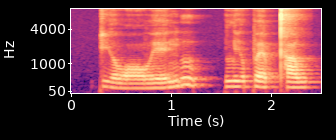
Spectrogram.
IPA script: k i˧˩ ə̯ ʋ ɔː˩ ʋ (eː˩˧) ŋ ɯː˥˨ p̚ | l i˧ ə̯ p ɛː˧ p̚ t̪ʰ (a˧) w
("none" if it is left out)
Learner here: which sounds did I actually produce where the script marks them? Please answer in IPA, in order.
eː˩˧, a˧

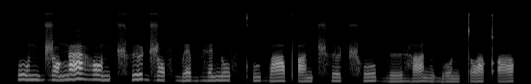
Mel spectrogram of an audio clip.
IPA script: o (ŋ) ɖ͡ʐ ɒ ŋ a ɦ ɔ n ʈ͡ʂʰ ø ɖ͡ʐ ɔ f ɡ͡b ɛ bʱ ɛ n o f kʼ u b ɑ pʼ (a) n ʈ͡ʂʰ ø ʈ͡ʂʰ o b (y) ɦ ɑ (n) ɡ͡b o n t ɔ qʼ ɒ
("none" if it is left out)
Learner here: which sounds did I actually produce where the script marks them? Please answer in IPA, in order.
n, ɑ, ø, n

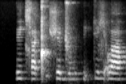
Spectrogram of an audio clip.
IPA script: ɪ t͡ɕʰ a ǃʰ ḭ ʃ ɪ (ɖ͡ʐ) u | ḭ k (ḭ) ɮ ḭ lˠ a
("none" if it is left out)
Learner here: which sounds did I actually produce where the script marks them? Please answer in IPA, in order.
ɖ͡ʐ, i

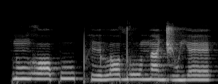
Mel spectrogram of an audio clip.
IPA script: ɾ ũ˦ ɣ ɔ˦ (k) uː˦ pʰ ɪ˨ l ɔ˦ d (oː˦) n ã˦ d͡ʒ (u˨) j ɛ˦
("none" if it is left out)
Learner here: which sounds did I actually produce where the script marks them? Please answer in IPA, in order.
p, oː˦, u˨

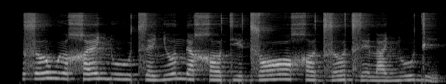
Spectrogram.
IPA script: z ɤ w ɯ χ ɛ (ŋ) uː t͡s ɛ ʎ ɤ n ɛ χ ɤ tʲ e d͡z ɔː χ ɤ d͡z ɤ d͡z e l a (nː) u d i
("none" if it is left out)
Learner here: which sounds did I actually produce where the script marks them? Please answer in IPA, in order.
ɲ, ɲ

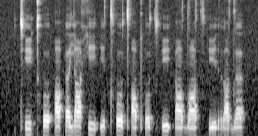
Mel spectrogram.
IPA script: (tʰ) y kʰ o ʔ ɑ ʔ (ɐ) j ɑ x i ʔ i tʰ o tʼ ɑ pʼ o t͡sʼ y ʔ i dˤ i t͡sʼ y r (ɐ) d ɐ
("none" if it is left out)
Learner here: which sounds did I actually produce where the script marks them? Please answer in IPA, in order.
tʼ, ɐ, ɑ

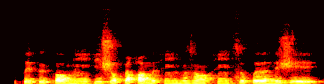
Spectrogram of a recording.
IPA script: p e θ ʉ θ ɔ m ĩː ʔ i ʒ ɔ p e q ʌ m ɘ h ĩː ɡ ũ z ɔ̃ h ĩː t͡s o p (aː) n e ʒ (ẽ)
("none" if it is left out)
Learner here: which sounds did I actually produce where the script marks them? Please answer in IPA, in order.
əː, e

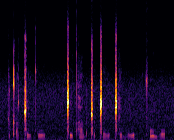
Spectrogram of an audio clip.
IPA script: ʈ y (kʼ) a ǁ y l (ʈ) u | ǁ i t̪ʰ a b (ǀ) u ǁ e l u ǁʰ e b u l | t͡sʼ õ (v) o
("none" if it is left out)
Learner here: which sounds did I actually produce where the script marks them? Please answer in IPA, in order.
kʼ, t̪ʰ, ǁ, b

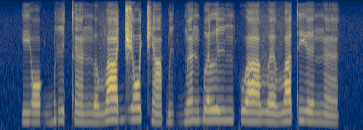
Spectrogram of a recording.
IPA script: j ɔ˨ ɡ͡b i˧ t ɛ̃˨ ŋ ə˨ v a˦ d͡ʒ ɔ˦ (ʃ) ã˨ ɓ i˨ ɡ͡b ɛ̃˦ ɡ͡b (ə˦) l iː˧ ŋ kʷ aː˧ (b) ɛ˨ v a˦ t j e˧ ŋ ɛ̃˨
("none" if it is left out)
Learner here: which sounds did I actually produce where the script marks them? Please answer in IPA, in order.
t͡ʃ, ə˦, v

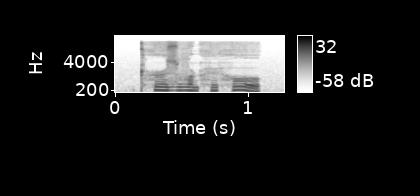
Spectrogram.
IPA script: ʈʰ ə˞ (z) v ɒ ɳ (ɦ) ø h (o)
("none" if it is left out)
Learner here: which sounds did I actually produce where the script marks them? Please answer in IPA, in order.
z, h, o

